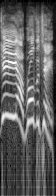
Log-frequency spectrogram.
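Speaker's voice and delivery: high, loud eager brush-off; eager host. Retold or imitated. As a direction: rush it out like a greedy host. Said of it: "He's like".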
